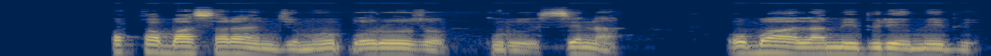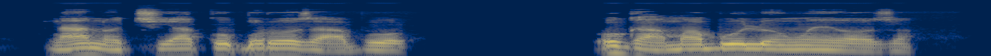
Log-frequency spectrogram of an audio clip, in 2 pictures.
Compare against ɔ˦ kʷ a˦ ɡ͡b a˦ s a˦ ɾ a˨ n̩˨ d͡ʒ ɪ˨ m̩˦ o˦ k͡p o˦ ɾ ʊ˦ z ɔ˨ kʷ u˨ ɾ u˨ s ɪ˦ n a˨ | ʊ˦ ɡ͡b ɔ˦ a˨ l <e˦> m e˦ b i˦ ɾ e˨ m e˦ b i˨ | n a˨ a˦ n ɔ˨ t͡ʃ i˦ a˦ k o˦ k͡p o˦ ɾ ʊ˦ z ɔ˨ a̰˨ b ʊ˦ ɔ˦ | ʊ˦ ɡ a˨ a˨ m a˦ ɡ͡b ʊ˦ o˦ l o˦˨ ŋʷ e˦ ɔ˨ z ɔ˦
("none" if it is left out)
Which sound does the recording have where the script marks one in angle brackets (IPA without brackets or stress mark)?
a˦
